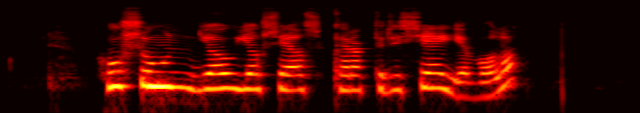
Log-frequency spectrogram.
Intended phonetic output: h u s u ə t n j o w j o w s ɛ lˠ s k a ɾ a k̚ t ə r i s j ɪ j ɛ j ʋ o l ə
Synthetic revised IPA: h u s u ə n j o w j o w s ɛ lˠ s k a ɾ a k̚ t ə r i s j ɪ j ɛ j ʋ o l ə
